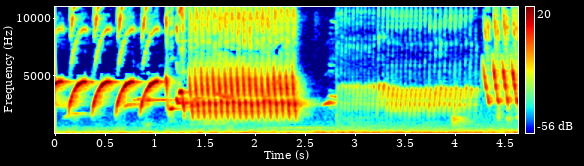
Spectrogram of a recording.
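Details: Canary lure song for coaxing other canaries to sing: a few swooping whistles, then a loud buzzy rolling trill, a softer steady buzzing tour, and a renewed rapid trill.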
